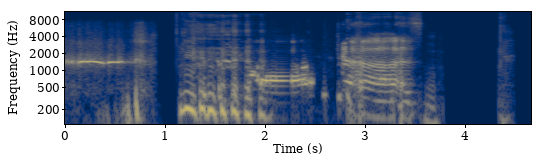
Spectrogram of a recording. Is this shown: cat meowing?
no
